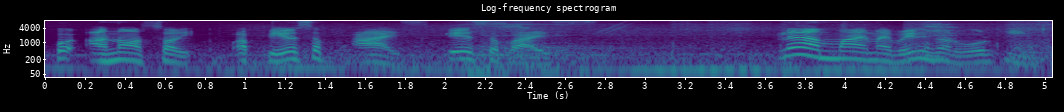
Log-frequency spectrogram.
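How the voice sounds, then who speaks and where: A woman livestreaming a game, chatting casually in a rambling, expressive, jokey way. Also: lowish voice, moderate pace, background noise. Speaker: virtual streamer. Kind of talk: casual livestream gameplay chat.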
